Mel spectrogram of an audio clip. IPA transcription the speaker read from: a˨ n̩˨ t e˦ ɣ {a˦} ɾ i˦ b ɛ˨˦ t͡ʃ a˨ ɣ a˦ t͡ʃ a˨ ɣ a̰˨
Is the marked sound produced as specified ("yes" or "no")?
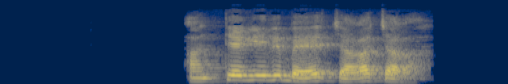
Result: no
